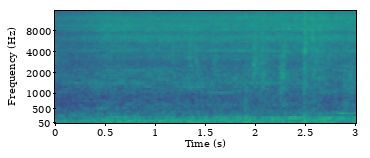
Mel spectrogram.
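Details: 1954 Mayflower oil-fired forced hot air furnace, last serviced 2012, new oil line and tank: steady, even low roar with a soft constant hum and no knocks, rattles or squeal; the oil burner runs smoothly and healthy.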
